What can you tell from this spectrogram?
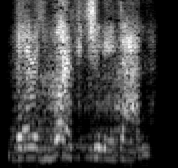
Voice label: Gnome Female Farewell; Death Knight

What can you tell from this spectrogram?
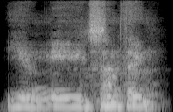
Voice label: Death Knight Male Low Greeting

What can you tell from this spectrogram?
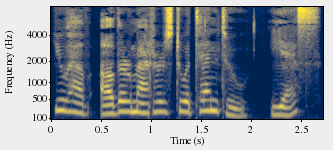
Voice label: Draenei Female Military Pissed

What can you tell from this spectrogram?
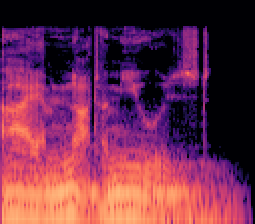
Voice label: Undead Male Warrior Pissed; NPC

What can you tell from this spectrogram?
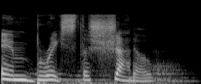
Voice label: Undead Female Warrior NPC Farewell

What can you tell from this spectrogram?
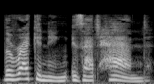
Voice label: Blood Elf Female Standard Farewell

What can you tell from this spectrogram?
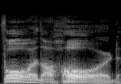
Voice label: Orc Male Standard NPC Farewell

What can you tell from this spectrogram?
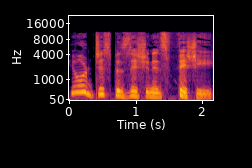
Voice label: Tuskarr Female Pissed; NPC Tuskarr Female Warrior

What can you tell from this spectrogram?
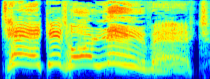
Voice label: Vrykul Female Magic User Vendor

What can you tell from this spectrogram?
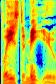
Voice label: Gnome Male Standard Greeting; NPC

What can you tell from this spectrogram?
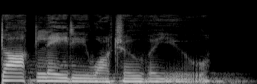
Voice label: Undead Female Magic Farewell; NPC

